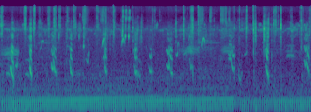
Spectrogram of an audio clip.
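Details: Teetar (grey francolin) giving natural calls: many quick, down-slurred chirping notes repeated in rapid succession, some overlapping, above a constant low droning hum.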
